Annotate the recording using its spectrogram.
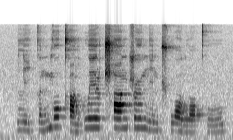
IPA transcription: l i˨˩ k ə˧˥ n m j o˥ ʊ̯ kʰ ɑ˨˩ ŋ p w e˥ ɪ̯ ʈ͡ʂʰ ɑ˥ ŋ ʂ ɻ̩˥ n̪ i˥˧ n ʈ͡ʂʰ w ɔ˥˩ l w ɔ˧˥ kʰ u˧˥

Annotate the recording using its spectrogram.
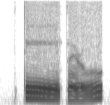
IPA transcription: t ĩː t̪ ə̃ ɭ u

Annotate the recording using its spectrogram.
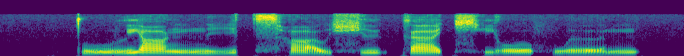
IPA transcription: t̪ ṵ˨˩ l j ɑ˥˩ ŋ n̪ i˧˥ t͡sʰ ɑ̰˨˩ ʊ̯ ɕ y˥ k ä˥˩ t͡ɕʰ j o˧˥ ʊ̯ f w ə̰˨˩˦ n

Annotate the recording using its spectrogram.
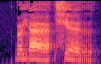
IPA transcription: ɠ ə˞ j ɾ æ | xʲ ɛ r

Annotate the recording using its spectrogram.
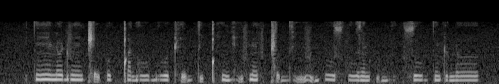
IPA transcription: t ẽː ɳ ɤ ɖ v ẽː ǁ ḛ p ɤ kʷ ǃ a ɡ uː b uː ʈʰ ḛ b t ḭ ǃʰ ĩ ɡʱ ḭ f ɳ ẽ f ǁ ṵ ɖ dʱ ḭ v ḭ b p uː s f uː z ã ɖ kʷ ḛ ɡ bʱ ɯ kʷ s uː b t ĩ ʈ u ɖ ɳ ɤː

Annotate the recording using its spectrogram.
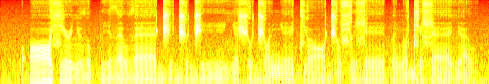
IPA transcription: ʔ ɔː sʲ e ɹ lʲ u ð u p i ð ɛ u̯ ð ɛː d͡ʒ i d͡ʒ ʊ d͡ʒ iː ʎ ɛ ʃ ʊ d͡ʒ ɔ y̯ ɲ eː tʲ ɔː d͡ʒ ɔ ɕ ʊ i̯ ɮ eː p ɛ n ɔ dʲ ɛ ɮ ɛː lʲ a u̯

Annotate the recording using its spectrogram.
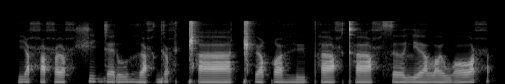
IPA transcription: i ħ ə ħ œ ħ ʃ i ɡ ɛ ɾ u ɦ ə ħ ɡ y ħ ǁʰ aː ǁʰ ø qʷ œ ɦ y pʰ aː ħ kʰ aː ħ s əː lʲ ɛ lˠ œ w ɔ ħ

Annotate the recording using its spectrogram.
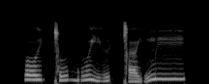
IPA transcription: o˥ i̯ ǀ u˧˥ b u˧˥ j ɨ˩˧ ǀ ɐ˩ j ŋ͡m i˥

